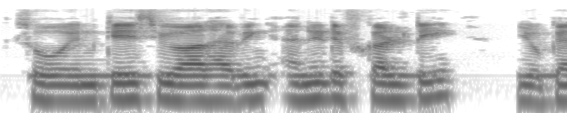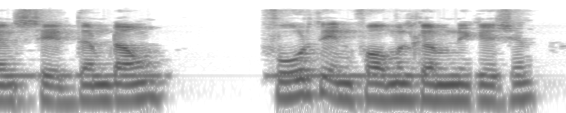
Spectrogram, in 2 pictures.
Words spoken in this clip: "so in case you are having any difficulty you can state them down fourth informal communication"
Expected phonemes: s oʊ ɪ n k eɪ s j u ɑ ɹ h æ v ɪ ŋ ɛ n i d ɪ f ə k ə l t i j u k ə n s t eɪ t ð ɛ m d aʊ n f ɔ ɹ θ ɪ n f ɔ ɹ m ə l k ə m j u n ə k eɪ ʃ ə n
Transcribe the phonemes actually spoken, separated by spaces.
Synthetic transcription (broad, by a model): s oʊ ɪ n k eɪ s j u ɑ ɹ h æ v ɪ ŋ ɛ n i d ɪ f ə k ə l t i j u k ə n s t eɪ t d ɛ m d aʊ n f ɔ ɹ t ɪ n f ɔ ɹ m ə l k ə m j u n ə k eɪ ʃ ə n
